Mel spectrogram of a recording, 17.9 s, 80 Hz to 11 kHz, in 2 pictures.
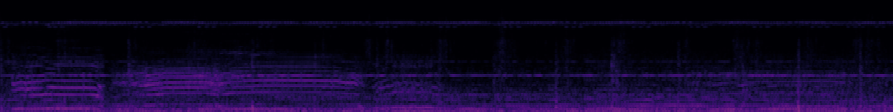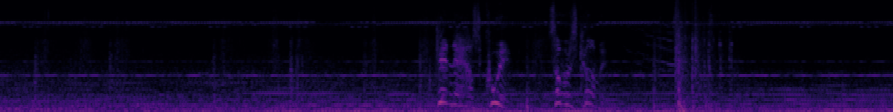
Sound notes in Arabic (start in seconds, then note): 2.8 موسيقى متوترة; 8.7 خطوات بطيئة; 15.4 الباب يُغلق; 17.2 موسيقى متوترة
